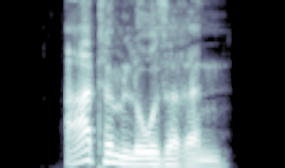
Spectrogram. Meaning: inflection of atemlos: 1. strong genitive masculine/neuter singular comparative degree 2. weak/mixed genitive/dative all-gender singular comparative degree
- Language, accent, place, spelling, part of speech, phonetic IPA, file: German, Germany, Berlin, atemloseren, adjective, [ˈaːtəmˌloːzəʁən], De-atemloseren.ogg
